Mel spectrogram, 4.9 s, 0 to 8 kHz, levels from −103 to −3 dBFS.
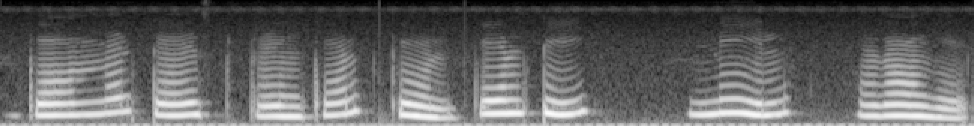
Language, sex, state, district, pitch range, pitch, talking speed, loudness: Bengali, female, West Bengal, Malda, 255-310 Hz, 275 Hz, 75 wpm, -13 LUFS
